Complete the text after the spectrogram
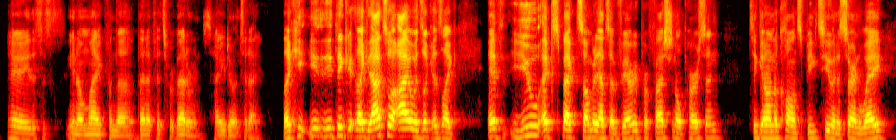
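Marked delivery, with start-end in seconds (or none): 0.1-3.9 flat, depressed tone, much lower and quieter. Showing how a caller from Benefits for Veterans might answer the phone, flat and depressed-sounding. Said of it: "you sound like you're depressed".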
